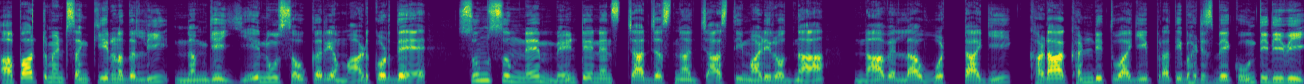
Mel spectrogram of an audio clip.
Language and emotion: Kannada, angry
